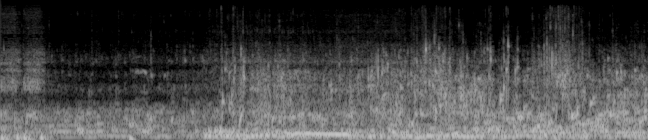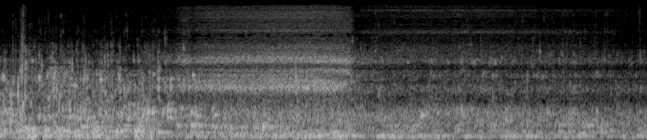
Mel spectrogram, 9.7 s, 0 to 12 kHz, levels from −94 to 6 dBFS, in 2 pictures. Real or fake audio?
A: real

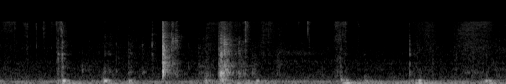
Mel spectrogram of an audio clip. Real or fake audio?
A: real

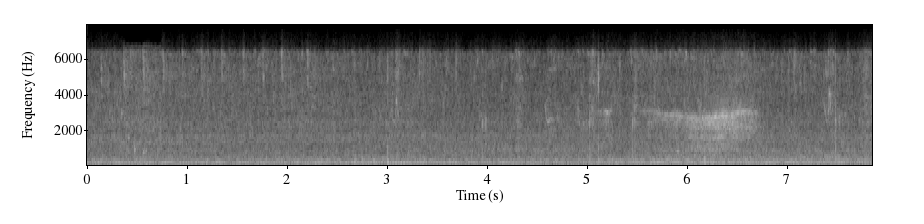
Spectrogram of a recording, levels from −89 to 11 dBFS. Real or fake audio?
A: real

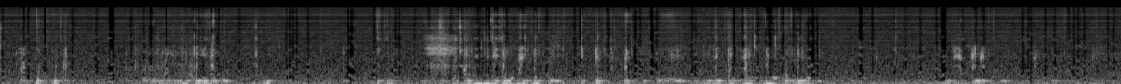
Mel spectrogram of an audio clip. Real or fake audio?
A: fake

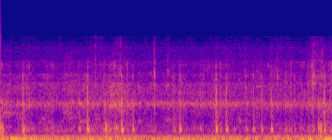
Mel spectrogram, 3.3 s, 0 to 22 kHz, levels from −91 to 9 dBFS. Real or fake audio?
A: real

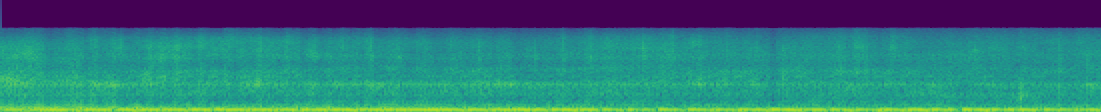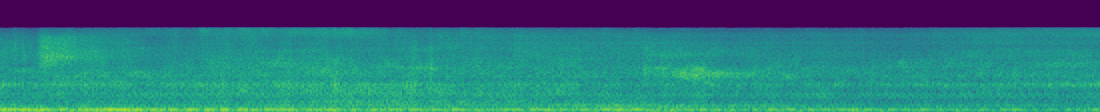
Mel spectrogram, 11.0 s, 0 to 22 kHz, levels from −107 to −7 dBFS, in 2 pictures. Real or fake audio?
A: fake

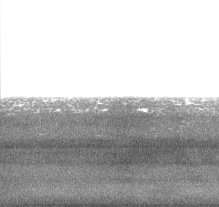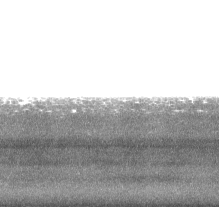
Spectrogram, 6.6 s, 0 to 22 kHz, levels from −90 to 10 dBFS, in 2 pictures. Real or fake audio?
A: real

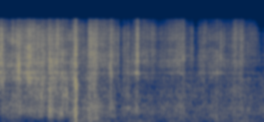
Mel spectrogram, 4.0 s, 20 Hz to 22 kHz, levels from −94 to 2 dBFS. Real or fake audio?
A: fake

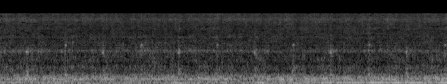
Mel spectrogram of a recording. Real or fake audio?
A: fake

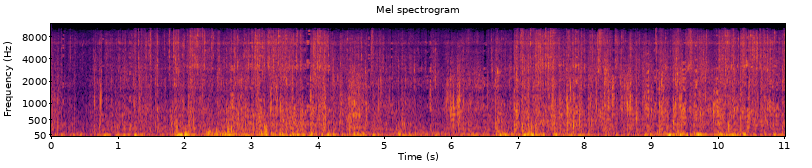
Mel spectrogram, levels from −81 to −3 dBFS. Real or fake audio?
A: real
